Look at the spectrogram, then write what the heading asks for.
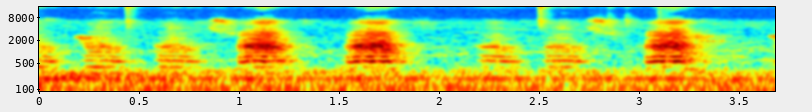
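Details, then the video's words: A Javan myna gives a lively filler-song lure call used to draw quick responses from other mynas: nasal, harsh chattering notes in uneven bursts about twice a second, with a few louder squawks, over a low steady hum. "JALAK KEBO GACOR SUARA ISIAN"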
